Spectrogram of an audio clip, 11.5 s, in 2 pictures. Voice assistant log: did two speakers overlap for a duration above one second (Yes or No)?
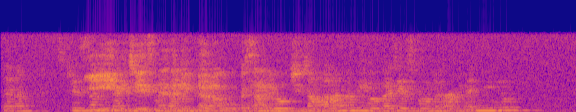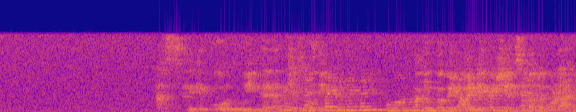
Yes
